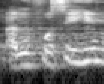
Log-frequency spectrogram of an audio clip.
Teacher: نون کی آواز کو ناک میں چھپا کر پڑھیں گے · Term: اخفا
